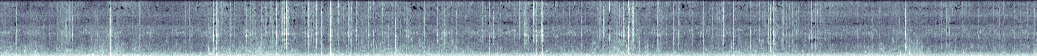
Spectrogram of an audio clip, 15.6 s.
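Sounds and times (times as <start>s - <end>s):
firewood crackling on a quiet night: 0.2s - 15.5s.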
